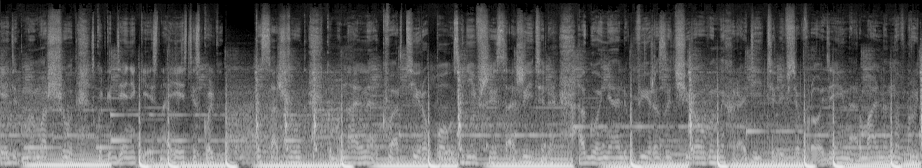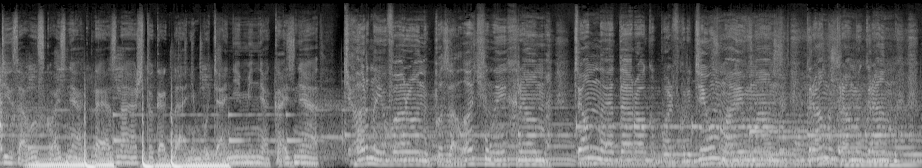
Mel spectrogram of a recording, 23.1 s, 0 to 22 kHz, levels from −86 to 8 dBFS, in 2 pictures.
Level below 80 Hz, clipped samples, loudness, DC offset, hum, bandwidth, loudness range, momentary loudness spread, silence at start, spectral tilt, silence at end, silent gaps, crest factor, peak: -10 dBFS; under 0.1%; -11 LUFS; under 0.1%; none; 16 kHz; 7 LU; 8 LU; 0 s; -6 dB/octave; 0 s; none; 8 dB; 0 dBFS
